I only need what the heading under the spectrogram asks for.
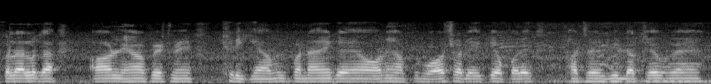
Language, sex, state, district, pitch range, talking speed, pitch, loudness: Hindi, male, Haryana, Charkhi Dadri, 135-140 Hz, 145 wpm, 140 Hz, -16 LUFS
